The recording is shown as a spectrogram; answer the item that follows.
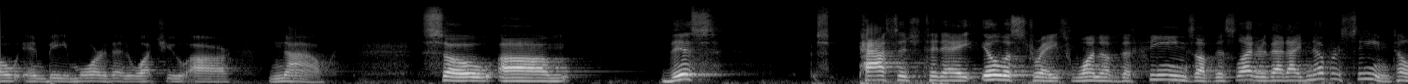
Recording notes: First Congregational Church of Clinton, MA -- Sermon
